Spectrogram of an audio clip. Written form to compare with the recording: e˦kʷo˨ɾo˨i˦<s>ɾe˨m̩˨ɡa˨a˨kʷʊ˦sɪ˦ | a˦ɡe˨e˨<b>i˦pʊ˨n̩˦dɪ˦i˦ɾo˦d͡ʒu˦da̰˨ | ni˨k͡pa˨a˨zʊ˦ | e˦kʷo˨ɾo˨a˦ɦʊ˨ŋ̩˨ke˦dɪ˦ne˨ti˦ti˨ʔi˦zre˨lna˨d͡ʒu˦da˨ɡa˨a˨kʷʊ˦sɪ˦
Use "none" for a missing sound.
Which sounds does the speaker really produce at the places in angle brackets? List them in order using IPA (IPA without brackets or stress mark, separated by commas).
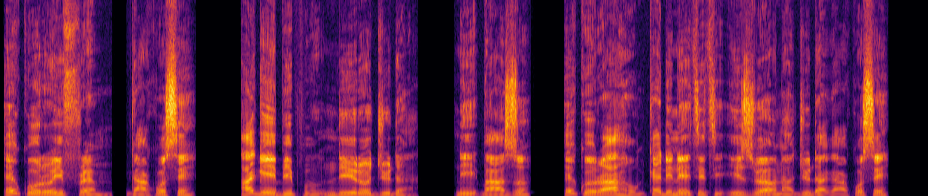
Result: f, b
